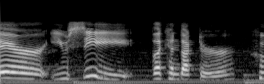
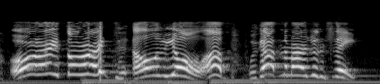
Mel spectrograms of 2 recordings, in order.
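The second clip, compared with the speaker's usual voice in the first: put-on very loud, shrill old man voice yelling, odd accent; 8 semitones higher, 4 dB louder than usual. Narrator voices an old man conductor waking everyone for an emergency, loud older man with weird accent. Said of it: "a very, very loud voice with a weird accent".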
